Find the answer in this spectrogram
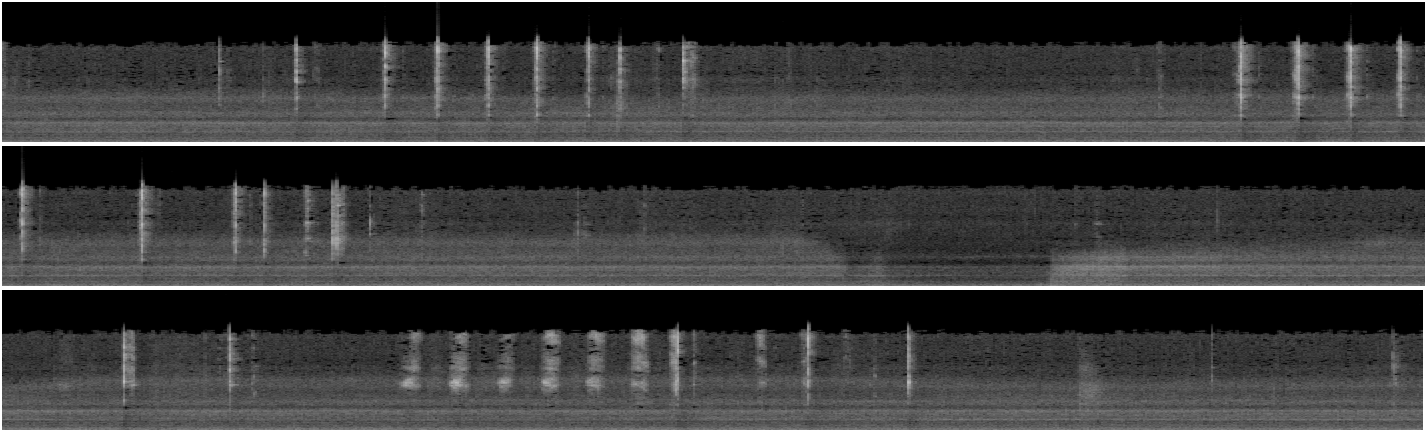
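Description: Hair-cutting scissors snipping through short hair in quick runs of sharp little clicks, with pauses between the runs, over a steady background hiss.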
